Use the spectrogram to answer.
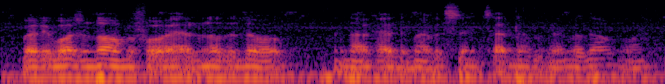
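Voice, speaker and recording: Over noticeable background noise, a man with a fairly low pitch talks very fast in a flat monotone. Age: 80s+. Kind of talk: oral history interview answer.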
